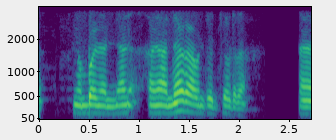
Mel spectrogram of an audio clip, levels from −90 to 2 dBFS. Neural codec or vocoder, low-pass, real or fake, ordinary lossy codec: none; 3.6 kHz; real; none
